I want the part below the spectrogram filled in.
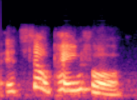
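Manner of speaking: high, slow mocking whine; whiny mockery. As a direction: mimic a self-pitying victim, drawn out. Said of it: "and we go".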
